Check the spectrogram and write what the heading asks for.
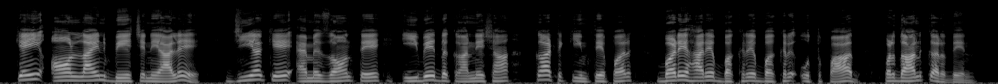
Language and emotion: Dogri, neutral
